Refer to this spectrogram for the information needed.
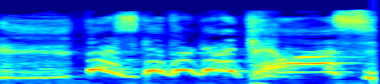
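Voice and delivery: very high-pitched mock panic; panicked yell. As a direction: blurt out the fear, voice leaping up. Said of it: "You just yell things out".

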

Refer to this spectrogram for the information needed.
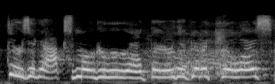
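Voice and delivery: high-pitched hysterical impression of a mother; freaking-out mom. Mom warning the family in the camper, freaking out. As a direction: wail the warning in hammed-up panic. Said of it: "freaking out".

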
